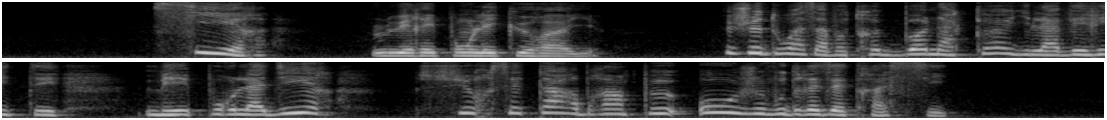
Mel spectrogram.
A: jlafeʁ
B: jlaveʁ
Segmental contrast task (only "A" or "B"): B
